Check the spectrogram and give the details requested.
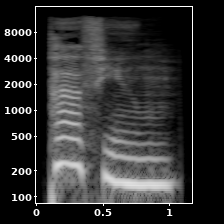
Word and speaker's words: perfume: So they have two ways of pronouncing it here. So let's have let's quickly listen to how they say it. Perfume. That's the the most common way I hear.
